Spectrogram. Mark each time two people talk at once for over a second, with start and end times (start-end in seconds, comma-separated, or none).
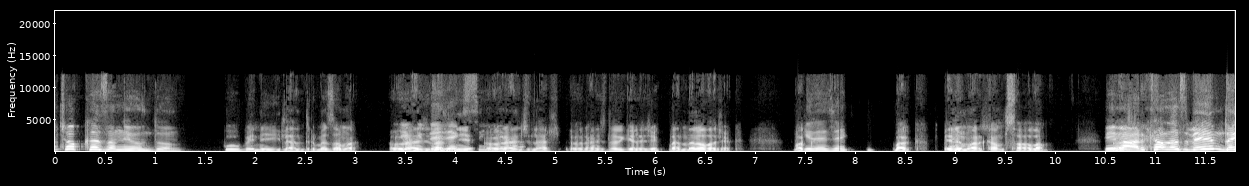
3.4-4.7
